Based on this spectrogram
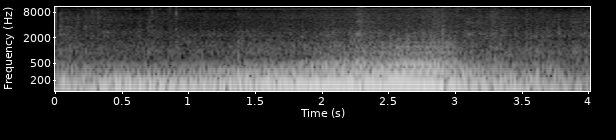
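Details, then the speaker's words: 3rd-gen Ram truck driving after a power steering fix: full-lock turns give only a steady, low engine rumble and suspension noises, with no pump whine or groan. The fix is successful. "makes no power steering noises when I turn"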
